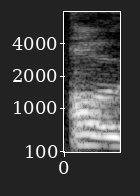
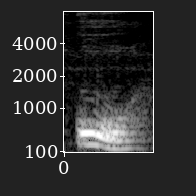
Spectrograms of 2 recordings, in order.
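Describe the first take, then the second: First: O as the gliding English oh. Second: O as a pure vowel like or, no glide; Māori o. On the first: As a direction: round it off as oh. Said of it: "like it is in English". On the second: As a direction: hold a steady or sound for o. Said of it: "It's always o". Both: Shown as a demonstration.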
